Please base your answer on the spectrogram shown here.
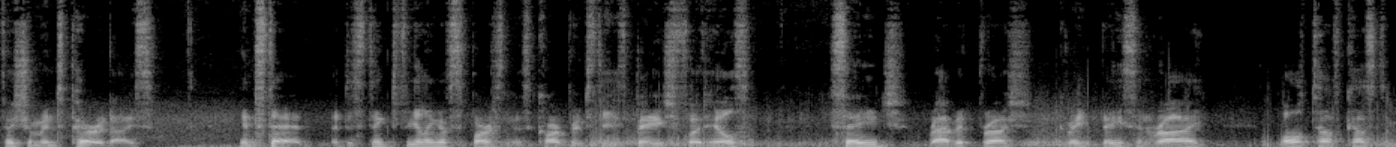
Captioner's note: wind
